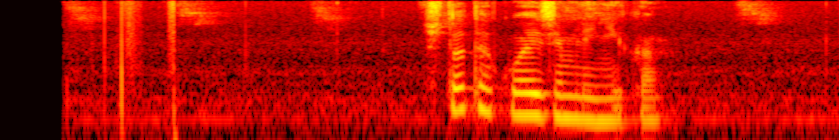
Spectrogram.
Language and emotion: Russian, neutral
